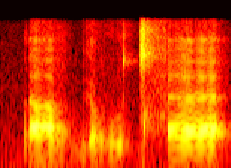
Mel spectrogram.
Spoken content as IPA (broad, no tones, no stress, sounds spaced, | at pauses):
ɾ aː v bʲ ɔ v u ǀʰ æ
